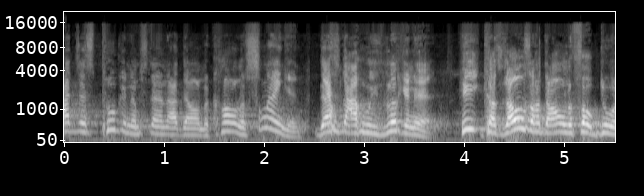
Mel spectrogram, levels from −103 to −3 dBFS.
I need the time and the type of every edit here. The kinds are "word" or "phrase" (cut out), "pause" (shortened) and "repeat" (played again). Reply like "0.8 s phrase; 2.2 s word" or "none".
2.4 s pause; 3.8 s pause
